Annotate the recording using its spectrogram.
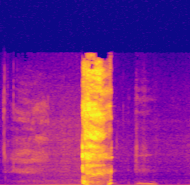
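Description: A person coughs once, loudly, about a second in, followed by a short low voiced sound, over a steady low hum.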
